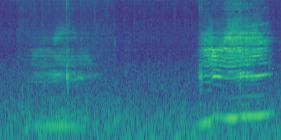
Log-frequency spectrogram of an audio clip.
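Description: Two drawn-out, low moans from a whale sound out over a steady background rumble. The first is softer and shorter, and the second swells louder with a slight upward lift and a buzzy, harmonic edge.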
